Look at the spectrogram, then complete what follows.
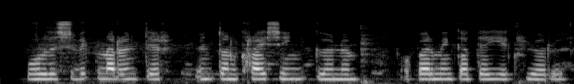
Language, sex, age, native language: Icelandic, male, 11, Icelandic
